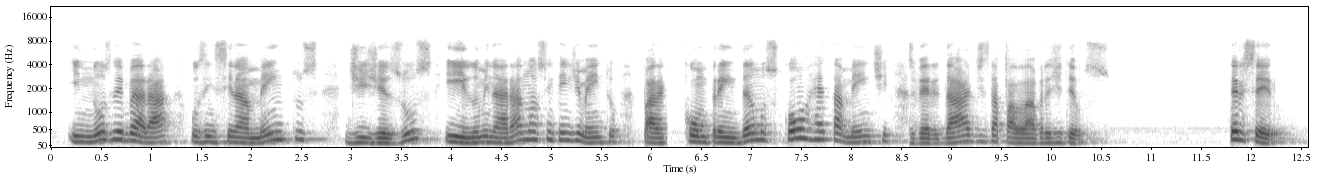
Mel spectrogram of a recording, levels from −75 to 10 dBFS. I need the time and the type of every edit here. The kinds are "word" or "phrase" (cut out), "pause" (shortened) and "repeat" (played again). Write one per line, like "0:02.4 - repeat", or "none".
0:06.2 - word
0:08.6 - word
